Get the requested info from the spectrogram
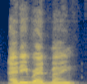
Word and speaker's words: Eddie Redmayne: Is it Redmayne? How do you say his name? – Eddie Redmayne.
